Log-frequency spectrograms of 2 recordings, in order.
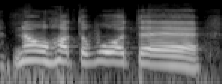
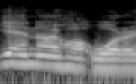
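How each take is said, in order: First: Slow, higher mock Italian accent. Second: Said in the usual way. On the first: Italian plumber reporting the fault to tenant, mock accent. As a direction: stretch it out as a hammed-up Italian plumber. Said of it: "He's Italian".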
